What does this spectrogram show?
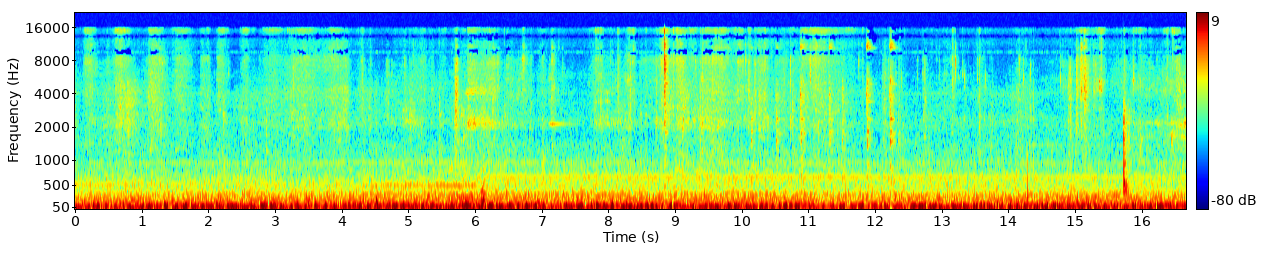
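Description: Steady low rumble of an ICE high-speed train running, heard inside the passenger car, with a faint whine that steps up in pitch about six seconds in.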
